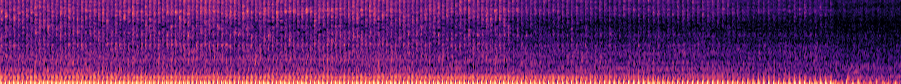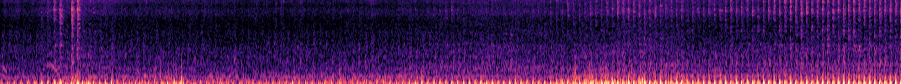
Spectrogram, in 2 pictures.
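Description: A boat engine drones loudly and steadily.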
